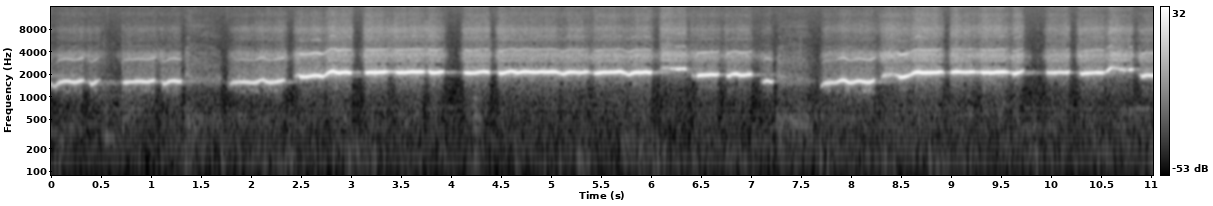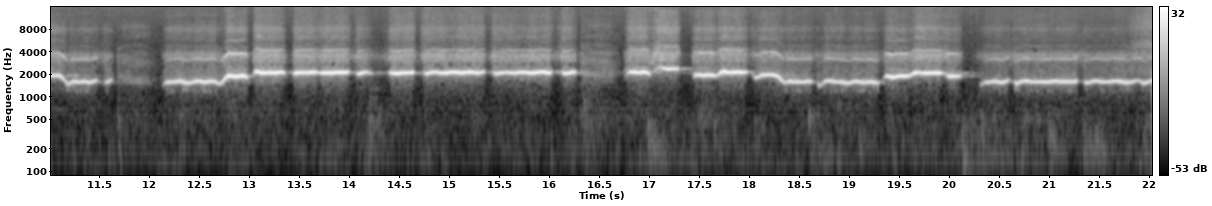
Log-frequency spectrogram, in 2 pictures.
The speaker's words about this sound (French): Ici, c'en est une de traces, sifflée du Romy. Alors, on vient d'entendre Isgere, le sifflement des pasteurs.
